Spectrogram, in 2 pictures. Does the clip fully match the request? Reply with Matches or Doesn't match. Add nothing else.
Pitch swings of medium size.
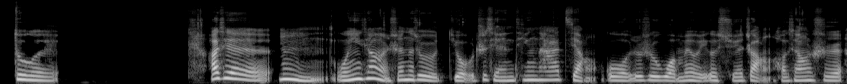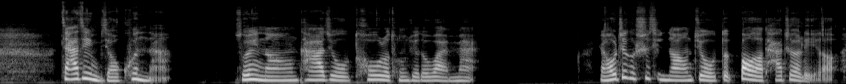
Matches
